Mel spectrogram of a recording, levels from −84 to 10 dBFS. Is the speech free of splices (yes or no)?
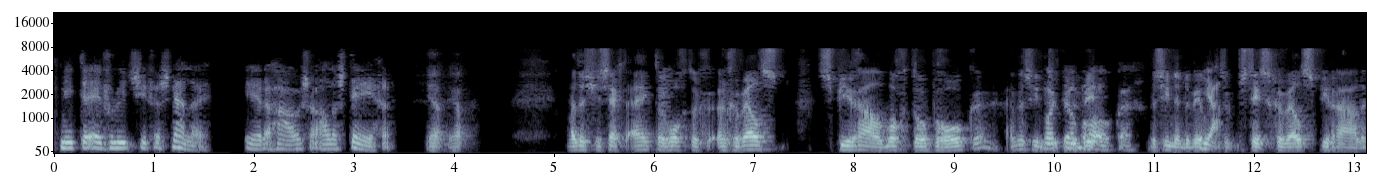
yes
